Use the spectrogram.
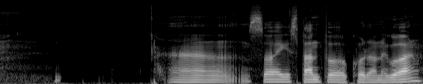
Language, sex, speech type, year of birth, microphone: Norwegian, male, spontaneous, 1978, Sennheiser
